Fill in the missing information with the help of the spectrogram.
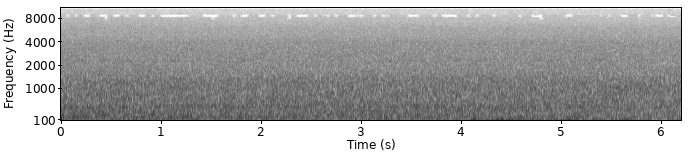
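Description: Steady, even rushing noise of a large shop fan blowing air, with a brief low rumble about four seconds in.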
